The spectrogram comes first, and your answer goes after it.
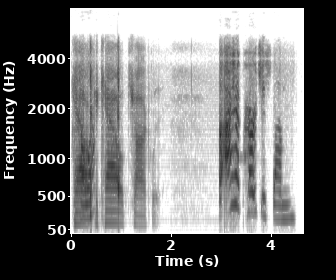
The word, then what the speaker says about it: cacao: the bone marrow so you had mentioned um cacawa that's how it's pronounced cacao chocolate I have purchased them one day but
